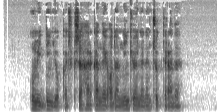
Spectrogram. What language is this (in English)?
Uzbek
